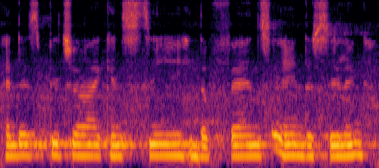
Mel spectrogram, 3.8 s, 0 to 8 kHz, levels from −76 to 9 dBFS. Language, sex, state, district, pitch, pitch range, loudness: English, male, Nagaland, Dimapur, 150 Hz, 150-155 Hz, -11 LUFS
